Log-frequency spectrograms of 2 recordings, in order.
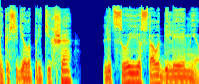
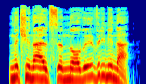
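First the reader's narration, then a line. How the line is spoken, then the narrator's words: Rapturous, menacing exclamation. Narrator (Russian): восторженно и грозно воскликнула Рысь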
